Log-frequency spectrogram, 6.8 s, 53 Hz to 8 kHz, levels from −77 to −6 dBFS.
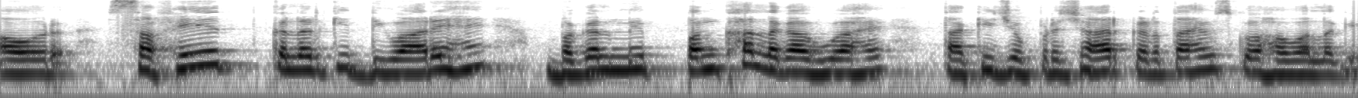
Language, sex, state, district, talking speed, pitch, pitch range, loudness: Hindi, male, Bihar, Madhepura, 175 wpm, 210 Hz, 190-230 Hz, -17 LUFS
